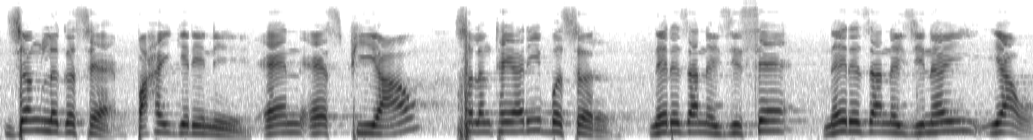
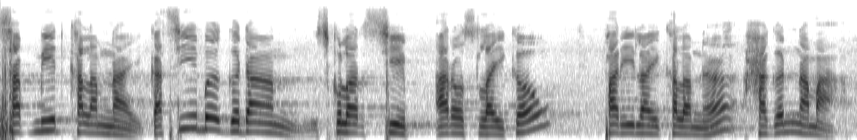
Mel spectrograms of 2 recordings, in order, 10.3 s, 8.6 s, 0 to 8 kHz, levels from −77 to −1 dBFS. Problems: none marked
